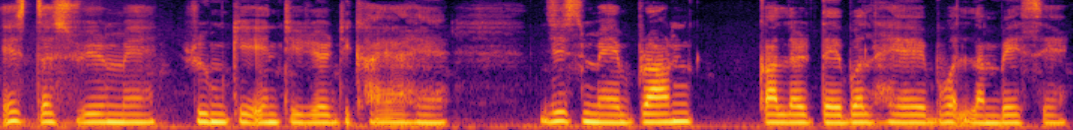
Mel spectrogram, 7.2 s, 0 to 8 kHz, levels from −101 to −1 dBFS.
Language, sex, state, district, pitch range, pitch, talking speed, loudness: Hindi, female, Arunachal Pradesh, Papum Pare, 180-195 Hz, 185 Hz, 135 wpm, -15 LUFS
